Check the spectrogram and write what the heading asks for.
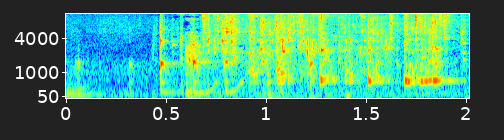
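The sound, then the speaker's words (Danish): White wine, a Pinot Grigio, pours into a glass in a gurgling, splashing stream with rising ringing tones as the glass fills over a couple of seconds. “Jamen, så tømmer vi lige den her stor. Ja, okay. Så kan du lige smage den her Pinot Grigio.”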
